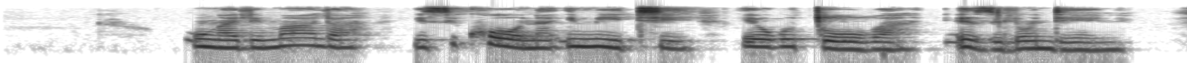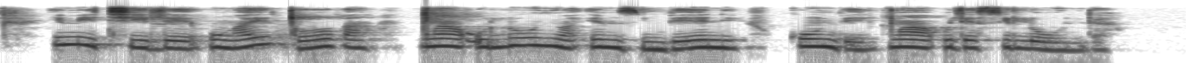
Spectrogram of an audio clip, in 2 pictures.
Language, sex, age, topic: North Ndebele, male, 36-49, health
